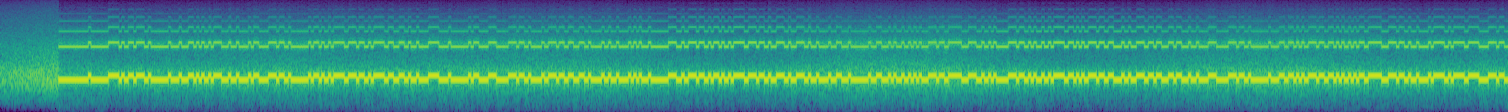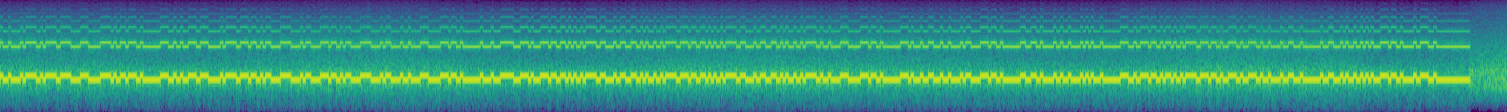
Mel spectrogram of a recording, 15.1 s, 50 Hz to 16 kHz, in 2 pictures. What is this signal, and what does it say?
RTTY (75 baud, 170 Hz shift), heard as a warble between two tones, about 1200 Hz centre, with radio static and a narrow filter. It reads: QRZ? DE EI9BM K IK6N DE AA2WFY TNX FER CALL. UR RST 339 339. NAME BOB BOB. QTH RECIFE RECIFE. HW? IK6N DE AA2WFY KN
